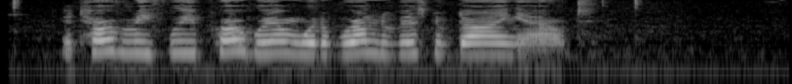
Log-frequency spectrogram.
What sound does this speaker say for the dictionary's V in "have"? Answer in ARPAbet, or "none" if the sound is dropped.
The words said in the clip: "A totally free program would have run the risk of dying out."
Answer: B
